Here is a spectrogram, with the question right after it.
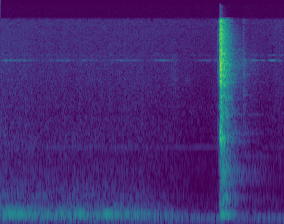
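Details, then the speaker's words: A dental panoramic x-ray unit being switched on during a dental assisting demonstration: a steady low hum, then a sharp clunk as it powers up. "the next thing that we're going to do is we're going to turn this unit on and it's up underneath here we turn this whole unit on [Music] makes a noise like that"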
